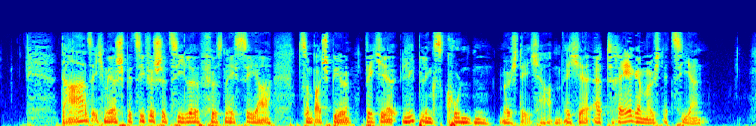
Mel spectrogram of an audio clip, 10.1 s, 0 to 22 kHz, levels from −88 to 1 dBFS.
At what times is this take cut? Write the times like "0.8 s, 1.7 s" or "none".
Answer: 1.2 s, 4.8 s, 8.8 s

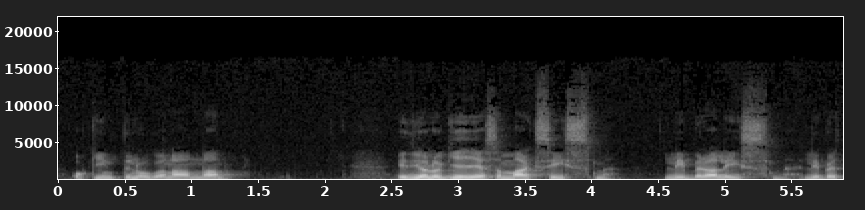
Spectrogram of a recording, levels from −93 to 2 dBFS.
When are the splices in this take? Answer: none

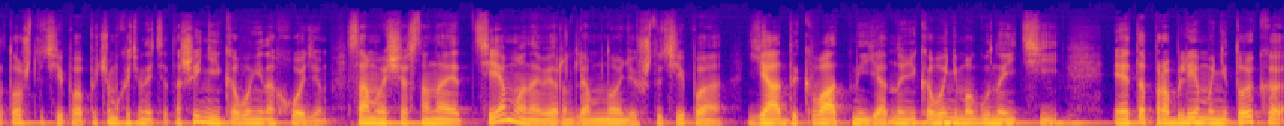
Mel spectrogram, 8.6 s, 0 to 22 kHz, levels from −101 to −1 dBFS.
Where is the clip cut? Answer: 2.3 s, 4.9 s, 5.9 s

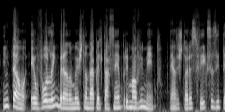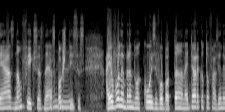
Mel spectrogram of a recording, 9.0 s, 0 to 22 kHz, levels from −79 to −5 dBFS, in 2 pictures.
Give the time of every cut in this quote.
none

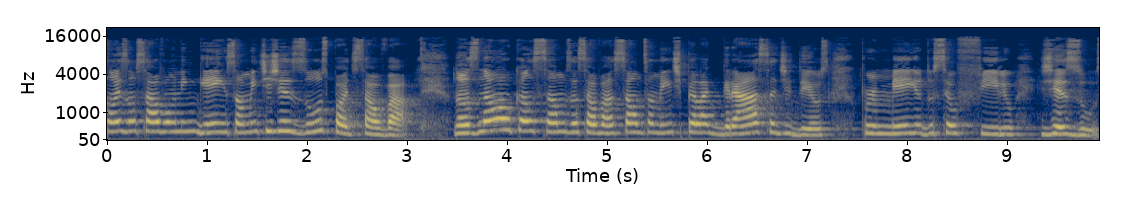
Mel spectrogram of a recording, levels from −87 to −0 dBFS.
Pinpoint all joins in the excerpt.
5.4 s

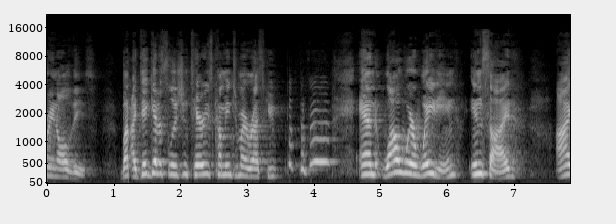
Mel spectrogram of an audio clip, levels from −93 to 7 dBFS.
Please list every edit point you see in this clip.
1.2 s, 6.3 s

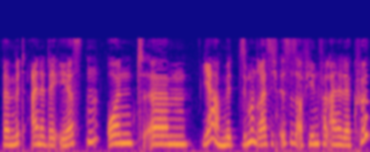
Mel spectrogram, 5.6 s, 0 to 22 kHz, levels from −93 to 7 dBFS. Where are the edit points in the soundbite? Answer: 1.5 s, 2.9 s, 4.2 s

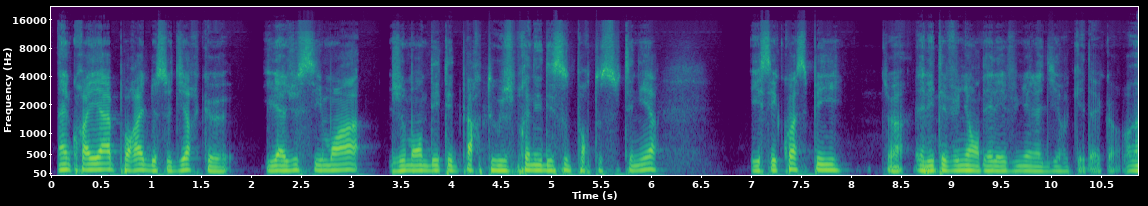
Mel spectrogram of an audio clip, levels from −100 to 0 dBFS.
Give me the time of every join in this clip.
3.3 s, 5.2 s, 9.3 s

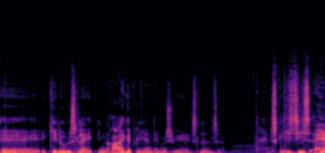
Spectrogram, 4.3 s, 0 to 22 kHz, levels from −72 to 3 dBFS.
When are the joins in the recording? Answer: 1.2 s, 1.8 s

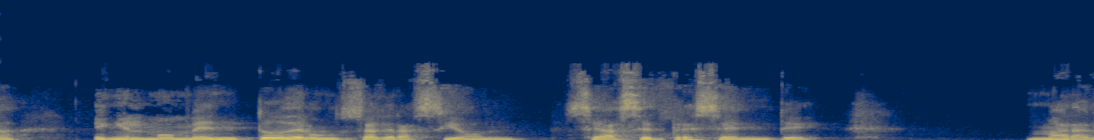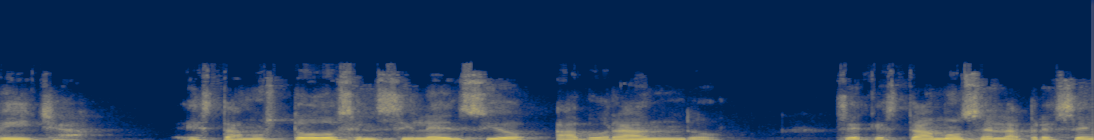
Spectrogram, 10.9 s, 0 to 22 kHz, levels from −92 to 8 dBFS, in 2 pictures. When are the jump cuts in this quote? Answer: 1.5 s, 2.8 s, 3.3 s, 6.2 s, 9.7 s

